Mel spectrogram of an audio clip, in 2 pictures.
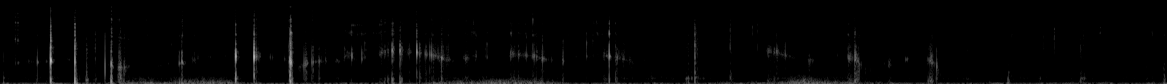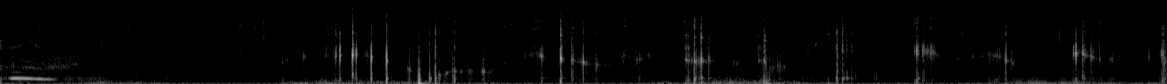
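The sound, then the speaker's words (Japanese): Someone eats a sweet food with crisp bites and crunchy chewing, many faint crunches coming in bursts, then a quieter pause midway before the chewing picks up again. “甘くてとっても美味しいです。もっと食べていきます。”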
